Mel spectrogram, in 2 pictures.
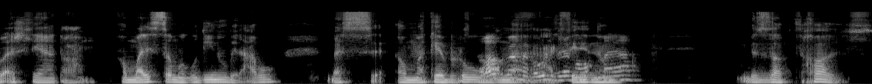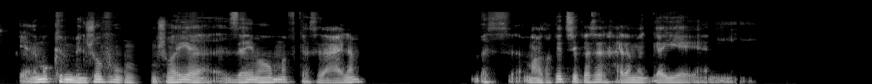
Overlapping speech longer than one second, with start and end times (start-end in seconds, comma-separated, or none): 4.6-6.2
